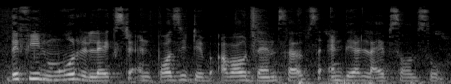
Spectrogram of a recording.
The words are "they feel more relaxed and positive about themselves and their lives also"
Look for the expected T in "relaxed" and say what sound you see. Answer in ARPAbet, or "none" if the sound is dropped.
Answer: T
